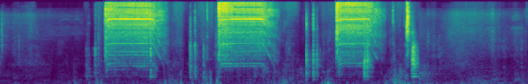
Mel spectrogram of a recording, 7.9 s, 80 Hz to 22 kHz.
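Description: A powered screwdriver whirs in three steady bursts while driving screws out of the main board of an Insignia NS-39DF510NA19 TV, close up, each burst trailing into ratcheting clicks.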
